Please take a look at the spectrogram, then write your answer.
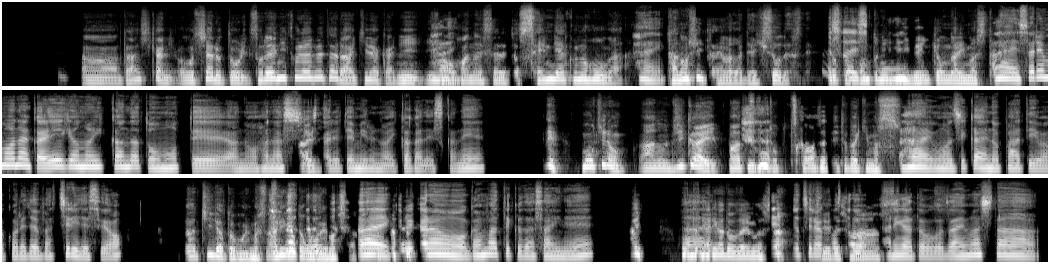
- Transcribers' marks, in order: other noise; laugh; laugh
- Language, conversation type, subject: Japanese, advice, パーティーで自然に会話を続けるにはどうすればいいですか？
